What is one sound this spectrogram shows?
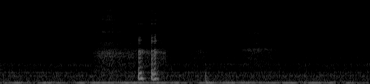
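A young woman laughs softly, close to the microphone.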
